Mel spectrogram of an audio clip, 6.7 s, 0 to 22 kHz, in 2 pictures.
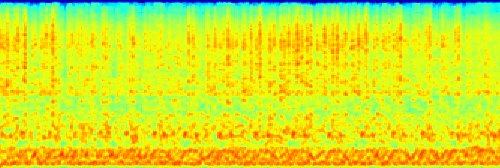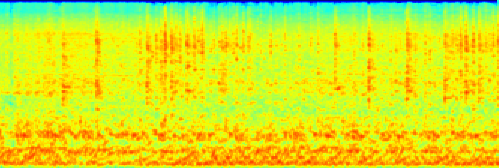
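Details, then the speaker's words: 2002 Chevy truck 6.0 L V8 junkyard engine pulled from mud hole, test run on stand with test harness: loud even deep rumble holding steady speed, no knocks or misses; normal engine running. "looks like it's going to run."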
